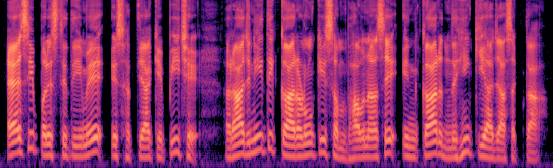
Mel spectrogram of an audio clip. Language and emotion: Hindi, neutral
